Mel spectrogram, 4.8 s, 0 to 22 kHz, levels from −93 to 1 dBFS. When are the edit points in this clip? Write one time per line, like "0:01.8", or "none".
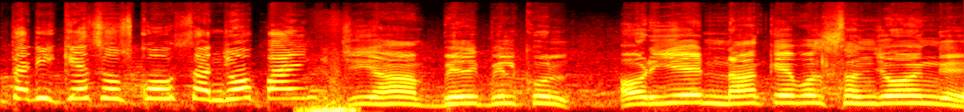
0:01.6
